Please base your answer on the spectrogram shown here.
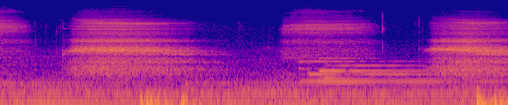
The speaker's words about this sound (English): take some deep breaths. Just deep belly breath.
